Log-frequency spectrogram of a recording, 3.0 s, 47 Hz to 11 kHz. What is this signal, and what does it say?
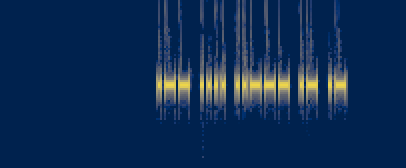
Morse code, heard as a keyed tone, about 46 wpm, 700 Hz. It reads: WH2AA
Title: USA Call Signs - 5 Characters - 3x Character Spacing - 45wpm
